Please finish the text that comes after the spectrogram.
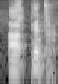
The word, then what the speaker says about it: Pitre: Depends on if you can speak French and roll the R's. All right. Pitre is the technical way, but I just say Pitt like Brad Pitt.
